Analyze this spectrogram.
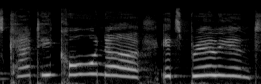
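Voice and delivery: high, slow, loud delighted British exclaim; squealing with delight at a new phrase; excited Brit. Retold or imitated. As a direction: gush over it like a thrilled Englishman. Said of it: "He goes".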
